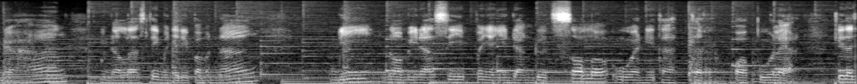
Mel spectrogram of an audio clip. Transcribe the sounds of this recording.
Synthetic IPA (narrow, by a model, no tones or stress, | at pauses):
ndəɦaŋ | indalast̪iməɲd͡ʒadipəmənaŋ | dinominasipəɲaɲidaŋdut̪̚solowanit̪at̪ərpopulɛ̰r | kit̪a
